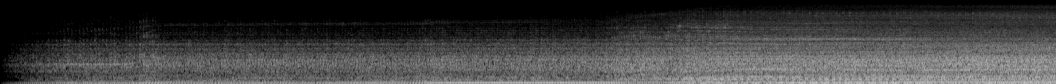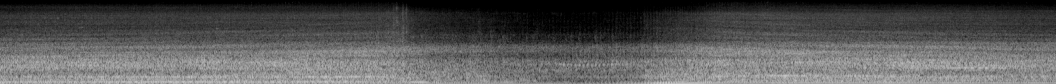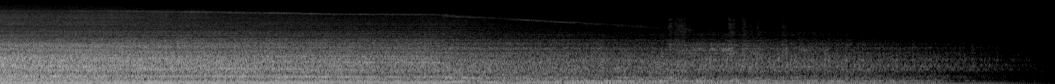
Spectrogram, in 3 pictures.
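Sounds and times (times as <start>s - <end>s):
tractor moving forward and backing up: 0.0s - 31.4s.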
